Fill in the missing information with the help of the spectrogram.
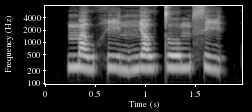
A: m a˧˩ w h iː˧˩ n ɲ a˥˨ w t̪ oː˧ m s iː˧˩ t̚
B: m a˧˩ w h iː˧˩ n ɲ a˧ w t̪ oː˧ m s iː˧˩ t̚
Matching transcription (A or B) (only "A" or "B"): B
